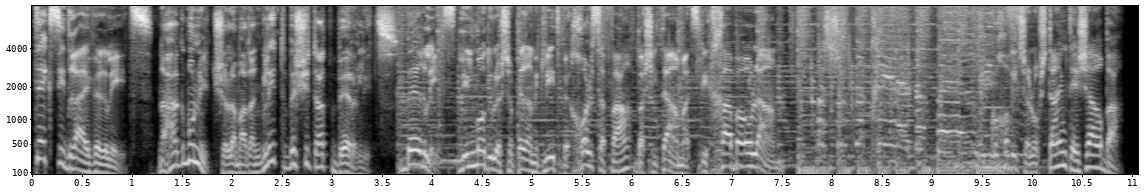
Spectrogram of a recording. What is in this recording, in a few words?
Radio; Berlitz; Taxi Driver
